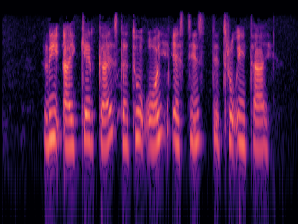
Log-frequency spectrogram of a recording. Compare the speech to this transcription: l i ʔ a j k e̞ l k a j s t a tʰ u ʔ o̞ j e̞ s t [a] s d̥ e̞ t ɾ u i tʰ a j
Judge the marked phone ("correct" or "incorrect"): incorrect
